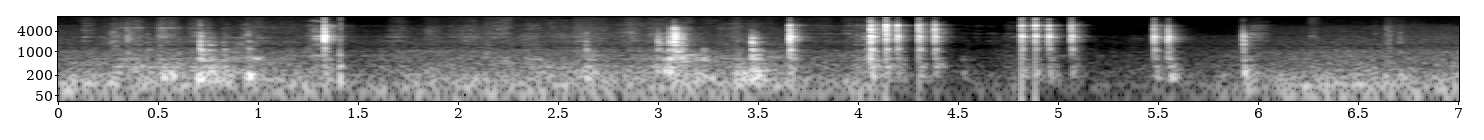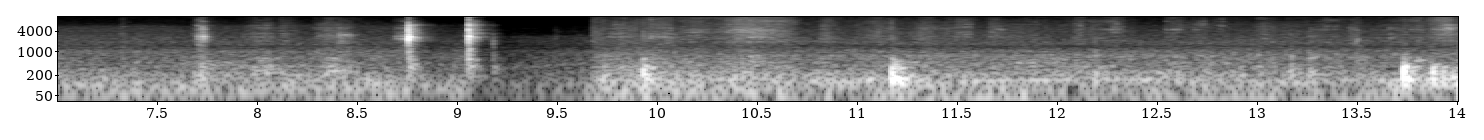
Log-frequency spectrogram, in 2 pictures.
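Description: Irregular wooden clicks, knocks and light rubbing as the wooden parts of a home-made rigid heddle loom are handled and adjusted by hand.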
